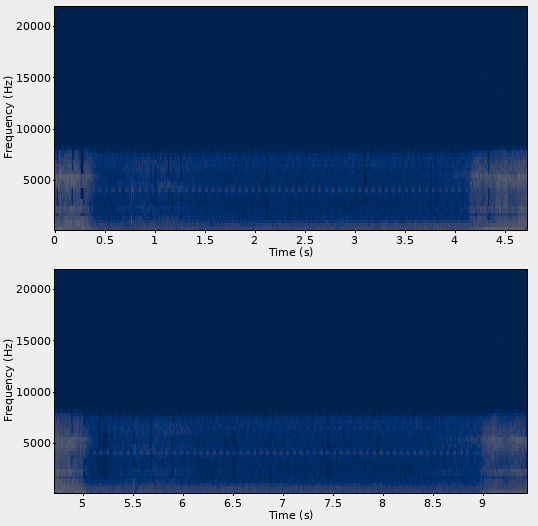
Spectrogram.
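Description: Low, rumbling snores recurring about every four to five seconds against steady room noise; snoring during sleep.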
